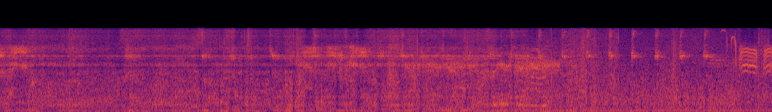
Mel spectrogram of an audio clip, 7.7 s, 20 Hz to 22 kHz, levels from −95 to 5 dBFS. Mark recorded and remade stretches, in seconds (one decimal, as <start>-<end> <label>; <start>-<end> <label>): 0.0-5.3 remade; 5.3-7.7 recorded

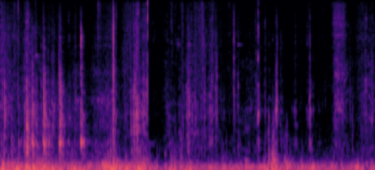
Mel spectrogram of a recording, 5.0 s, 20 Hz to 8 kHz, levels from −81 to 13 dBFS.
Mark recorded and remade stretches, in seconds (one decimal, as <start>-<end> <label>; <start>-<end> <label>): 0.0-5.0 recorded

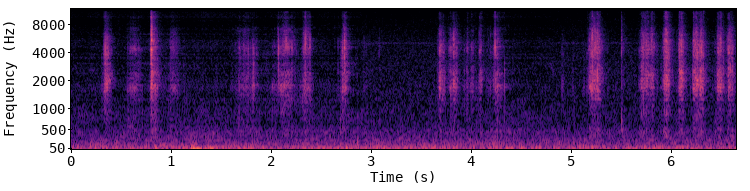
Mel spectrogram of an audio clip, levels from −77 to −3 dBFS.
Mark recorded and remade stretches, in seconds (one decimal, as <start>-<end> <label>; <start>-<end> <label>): 0.0-2.9 remade; 2.9-4.2 recorded; 4.2-4.8 remade; 4.8-6.7 recorded

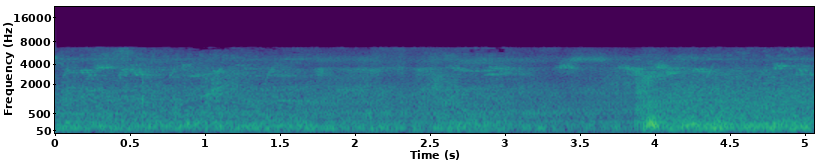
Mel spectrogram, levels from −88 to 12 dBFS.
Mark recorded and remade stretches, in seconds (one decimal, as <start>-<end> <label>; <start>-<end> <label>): 0.0-1.7 recorded; 1.7-2.6 remade; 2.6-3.0 recorded; 3.0-4.1 remade; 4.1-5.1 recorded

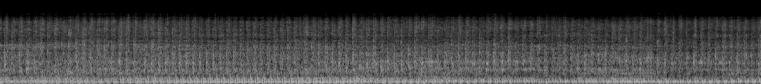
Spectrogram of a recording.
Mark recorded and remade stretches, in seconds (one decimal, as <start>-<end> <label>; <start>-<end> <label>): 0.0-1.4 remade; 1.4-3.0 recorded; 3.0-7.6 remade

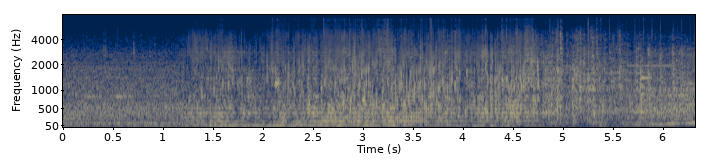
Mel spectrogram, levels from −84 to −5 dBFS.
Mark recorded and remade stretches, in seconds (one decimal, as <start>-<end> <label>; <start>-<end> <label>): 0.0-1.2 recorded; 1.2-4.8 remade; 4.8-6.3 recorded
